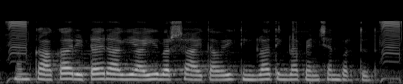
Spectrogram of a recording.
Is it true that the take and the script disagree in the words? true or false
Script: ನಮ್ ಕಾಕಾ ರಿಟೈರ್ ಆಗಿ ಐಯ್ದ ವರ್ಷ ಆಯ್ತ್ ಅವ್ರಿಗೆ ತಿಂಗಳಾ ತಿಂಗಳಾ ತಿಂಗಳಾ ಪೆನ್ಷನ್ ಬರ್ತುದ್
true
